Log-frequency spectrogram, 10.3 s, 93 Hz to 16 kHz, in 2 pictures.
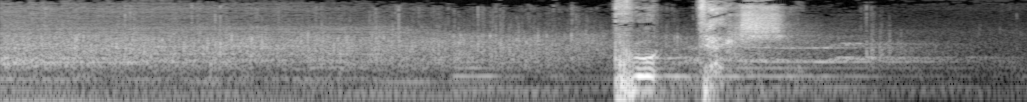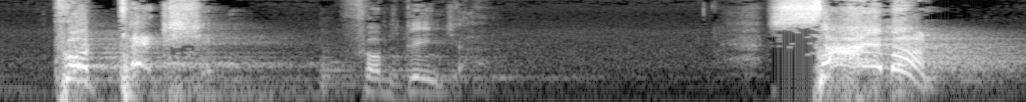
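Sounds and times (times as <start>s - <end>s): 
large crowd clapping: 0.0s - 4.7s
speech: 3.1s - 3.7s, 5.4s - 5.8s, 7.0s - 7.5s, 9.2s - 9.9s.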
